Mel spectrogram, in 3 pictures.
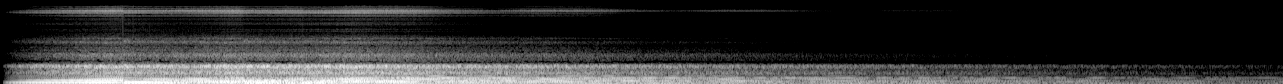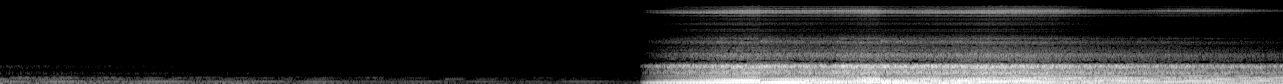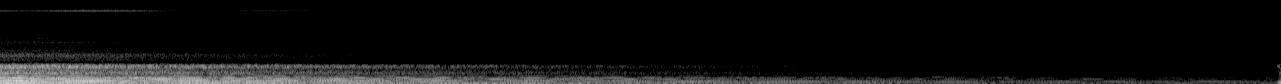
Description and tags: beautiful drone to give a suspense feeling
